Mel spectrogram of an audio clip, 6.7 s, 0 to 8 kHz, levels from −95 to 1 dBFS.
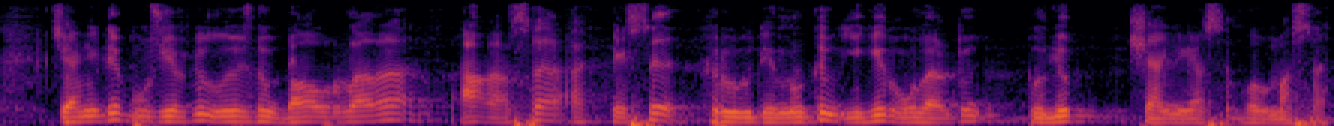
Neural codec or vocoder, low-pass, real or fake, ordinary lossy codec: codec, 24 kHz, 3 kbps, HILCodec; 7.2 kHz; fake; none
